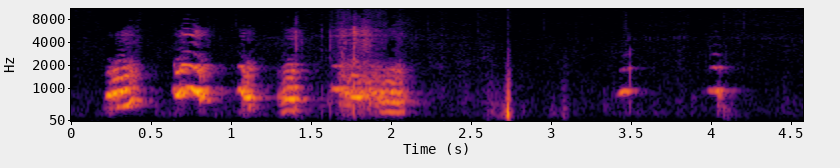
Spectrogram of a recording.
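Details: Gina and Zeus, American Staffordshire terrier puppies: five quick, high, squeaky barks in under two seconds, a sharp knock, then two thin, short yips spaced apart.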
